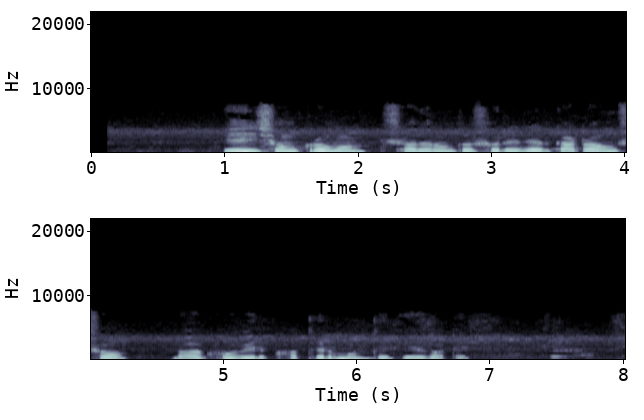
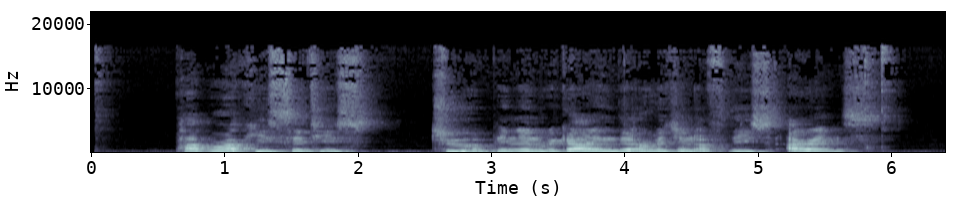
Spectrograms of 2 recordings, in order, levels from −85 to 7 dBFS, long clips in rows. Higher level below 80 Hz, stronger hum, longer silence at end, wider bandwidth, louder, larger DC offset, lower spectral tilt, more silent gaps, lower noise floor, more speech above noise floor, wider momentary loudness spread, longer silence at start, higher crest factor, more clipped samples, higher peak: second, -60 dBFS vs -48 dBFS; neither; about the same, 0.5 s vs 0.4 s; second, 7.6 kHz vs 17 kHz; about the same, -20 LUFS vs -21 LUFS; neither; first, -8.5 dB/octave vs -6 dB/octave; neither; about the same, -58 dBFS vs -58 dBFS; about the same, 38 dB vs 38 dB; second, 10 LU vs 14 LU; first, 1 s vs 0.05 s; about the same, 18 dB vs 16 dB; neither; about the same, -4 dBFS vs -4 dBFS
